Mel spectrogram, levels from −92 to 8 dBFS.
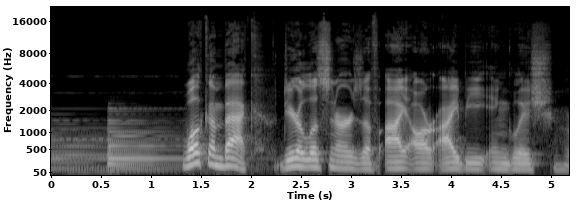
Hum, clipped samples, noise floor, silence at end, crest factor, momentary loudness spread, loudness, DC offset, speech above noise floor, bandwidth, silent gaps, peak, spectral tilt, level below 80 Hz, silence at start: none; under 0.1%; -46 dBFS; 0 s; 20 dB; 15 LU; -26 LUFS; under 0.1%; 20 dB; 17 kHz; none; -6 dBFS; -5.5 dB/octave; -66 dBFS; 0 s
